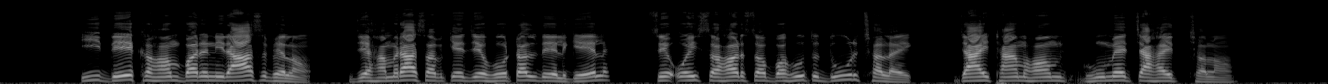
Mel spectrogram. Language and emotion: Maithili, sad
